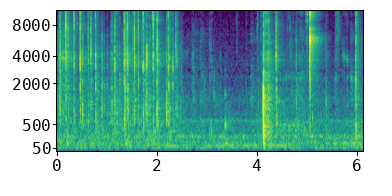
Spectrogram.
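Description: Long neon-yellow nails type on the keys of a black plastic computer keyboard, producing a run of quick, bright clicks and taps for the first two and a half seconds. After a quieter pause, a few louder, sharper clacks ring out.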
